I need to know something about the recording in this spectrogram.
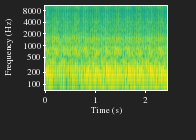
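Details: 2007 Honda Pilot with the customer complaining of engine noise, suspected from the timing belt area, run with covers off: rapid, even ticking knock over a steady idle at the front of the engine; cause unconfirmed, possibly the belt tensioner.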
